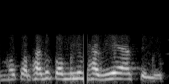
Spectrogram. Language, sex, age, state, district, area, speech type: Assamese, female, 45-60, Assam, Biswanath, rural, conversation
